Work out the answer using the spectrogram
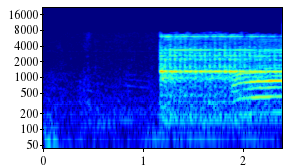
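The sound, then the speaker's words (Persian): A telephone ringing bursts in abruptly after a second of faint murmur and continues loud and bright, with a shrill, buzzing tone, to the end. “کیه بابا هی پرت پرت زنگ میزنه نمیذاره بخوابید؟”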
